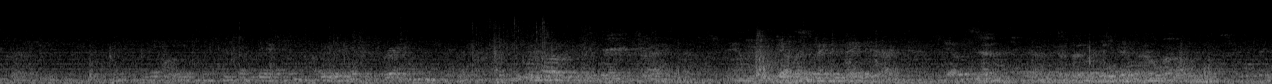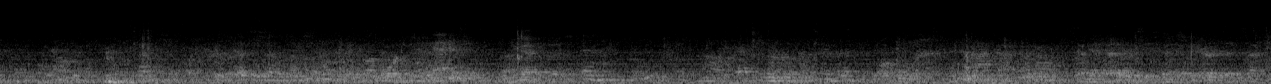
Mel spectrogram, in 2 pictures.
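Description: A crowd of men and women chatter quietly across a large room.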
